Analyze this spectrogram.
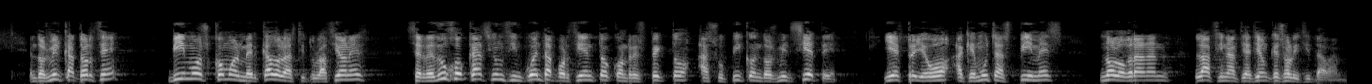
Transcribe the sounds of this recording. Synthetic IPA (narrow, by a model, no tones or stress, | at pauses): e̞nd̪o̞zmilkat̪o̞ɾθe̞ | bimo̞sko̞moelme̞ɾkaðoelast̪it̪ulaθjone̞sː | e̞re̞ðuxo̞kasiunθiŋkwe̞nt̪apo̞ɾθje̞nt̪o̞ko̞nre̞spe̞k̚t̪o̞asupiko̞e̞nd̪o̞zmilsje̞t̪e̞ | ie̞st̪o̞ʎe̞β̞o̞ʔake̞mut͡ʃaspime̞s | no̞lo̞ɣ̞ɾaɾan | lafinãn̟θjaθjo̞ŋke̞so̞liθit̪a̰β̞a̰n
